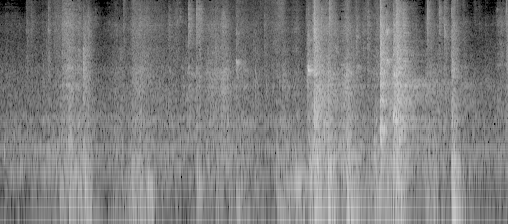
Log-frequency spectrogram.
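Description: Sheet-metal air handler cabinet knocking and scraping against the frame of a ceiling attic hatch as it is pushed up into the attic. The knocks and scrapes come irregularly and are loudest about six to eight seconds in, with another sharp knock near nine seconds.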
